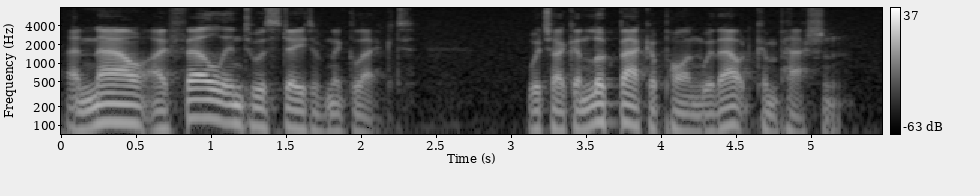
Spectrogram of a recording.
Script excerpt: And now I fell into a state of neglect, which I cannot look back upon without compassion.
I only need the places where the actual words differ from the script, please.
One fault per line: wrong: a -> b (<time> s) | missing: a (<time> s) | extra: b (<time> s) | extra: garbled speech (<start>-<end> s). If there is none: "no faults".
wrong: cannot -> can (3.4 s)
